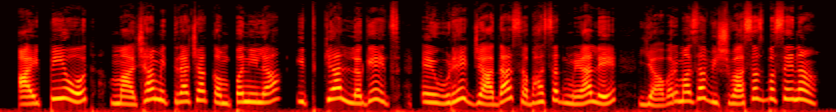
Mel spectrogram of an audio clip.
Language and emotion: Marathi, surprised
